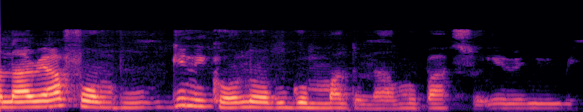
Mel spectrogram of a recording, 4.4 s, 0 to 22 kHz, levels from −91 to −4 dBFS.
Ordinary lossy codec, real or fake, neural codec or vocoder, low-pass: none; fake; codec, 16 kHz in and 24 kHz out, 2.2 kbps, FireRedTTS-2 codec; 7.2 kHz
